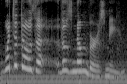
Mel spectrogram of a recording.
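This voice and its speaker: A woman's voice: extremely high pitch, huge pitch swings, slow, fairly bright tone, a little hiss or hum, full character voice. A woman playing a polite, concerned housewife and mother in a radio play, motherly and a little hesitant. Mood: uneasy.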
